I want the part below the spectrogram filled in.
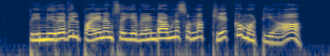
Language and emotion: Tamil, angry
